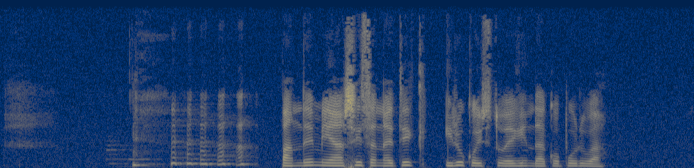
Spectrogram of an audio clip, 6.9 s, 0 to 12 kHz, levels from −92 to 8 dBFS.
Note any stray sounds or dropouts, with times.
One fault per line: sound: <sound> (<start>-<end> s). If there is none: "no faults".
sound: laugh (1.1-2.6 s)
